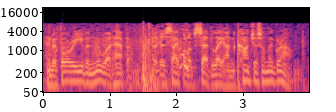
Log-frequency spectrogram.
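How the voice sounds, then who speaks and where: An actor playing a vengeful barbarian warrior, narrating his quest in a grim, measured way. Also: low-pitched, background noise, lightly acted. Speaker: narrator and hero. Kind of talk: first-person radio drama narration. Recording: dull lo-fi audio with music behind.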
